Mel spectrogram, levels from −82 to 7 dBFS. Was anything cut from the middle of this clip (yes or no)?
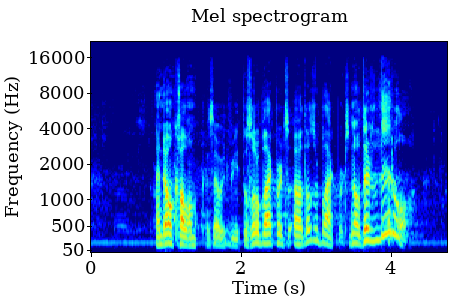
yes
